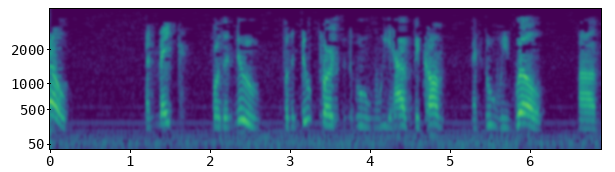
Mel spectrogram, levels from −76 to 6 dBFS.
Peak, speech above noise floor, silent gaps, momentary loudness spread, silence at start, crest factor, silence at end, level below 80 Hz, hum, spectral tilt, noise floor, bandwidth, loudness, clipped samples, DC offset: -6 dBFS; 26 dB; none; 15 LU; 0 s; 20 dB; 0.05 s; -50 dBFS; 60 Hz at -50 dBFS; -8 dB/octave; -49 dBFS; 4 kHz; -24 LUFS; under 0.1%; under 0.1%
